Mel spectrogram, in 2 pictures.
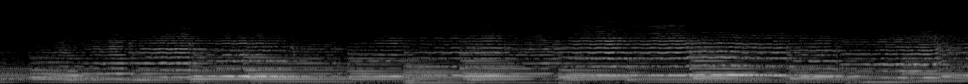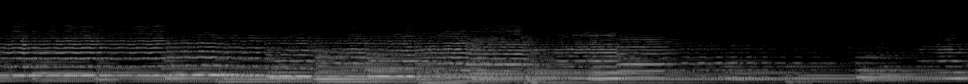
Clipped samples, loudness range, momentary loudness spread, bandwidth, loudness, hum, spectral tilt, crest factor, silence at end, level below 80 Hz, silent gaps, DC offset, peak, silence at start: under 0.1%; 5 LU; 11 LU; 9.4 kHz; -34 LUFS; none; -6.5 dB/octave; 16 dB; 0 s; -60 dBFS; none; under 0.1%; -18 dBFS; 0 s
